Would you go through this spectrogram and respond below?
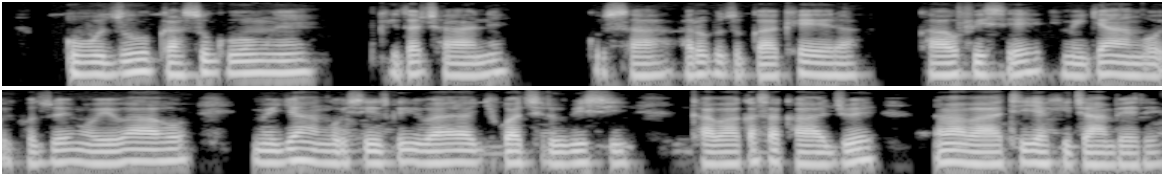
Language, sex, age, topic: Rundi, male, 25-35, education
